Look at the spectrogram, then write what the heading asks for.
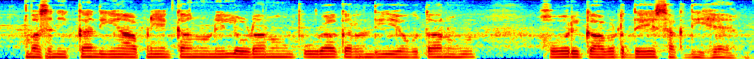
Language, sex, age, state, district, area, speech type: Punjabi, male, 18-30, Punjab, Patiala, urban, spontaneous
